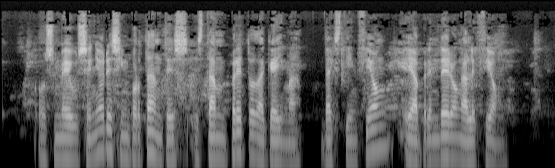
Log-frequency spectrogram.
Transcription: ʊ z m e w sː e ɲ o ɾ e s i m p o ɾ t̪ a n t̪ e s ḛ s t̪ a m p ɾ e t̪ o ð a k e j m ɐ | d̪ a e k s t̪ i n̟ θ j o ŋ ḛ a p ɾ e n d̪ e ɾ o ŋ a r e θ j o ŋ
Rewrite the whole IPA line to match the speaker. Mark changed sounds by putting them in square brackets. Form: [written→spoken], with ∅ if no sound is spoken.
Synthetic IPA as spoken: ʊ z m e w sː e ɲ o ɾ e s i m p o ɾ t̪ a n t̪ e s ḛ s t̪ a m p ɾ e t̪ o ð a k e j m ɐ | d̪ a e k s t̪ i n̟ θ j o ŋ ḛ a p ɾ e n d̪ e ɾ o ŋ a [r→l] e θ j o ŋ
